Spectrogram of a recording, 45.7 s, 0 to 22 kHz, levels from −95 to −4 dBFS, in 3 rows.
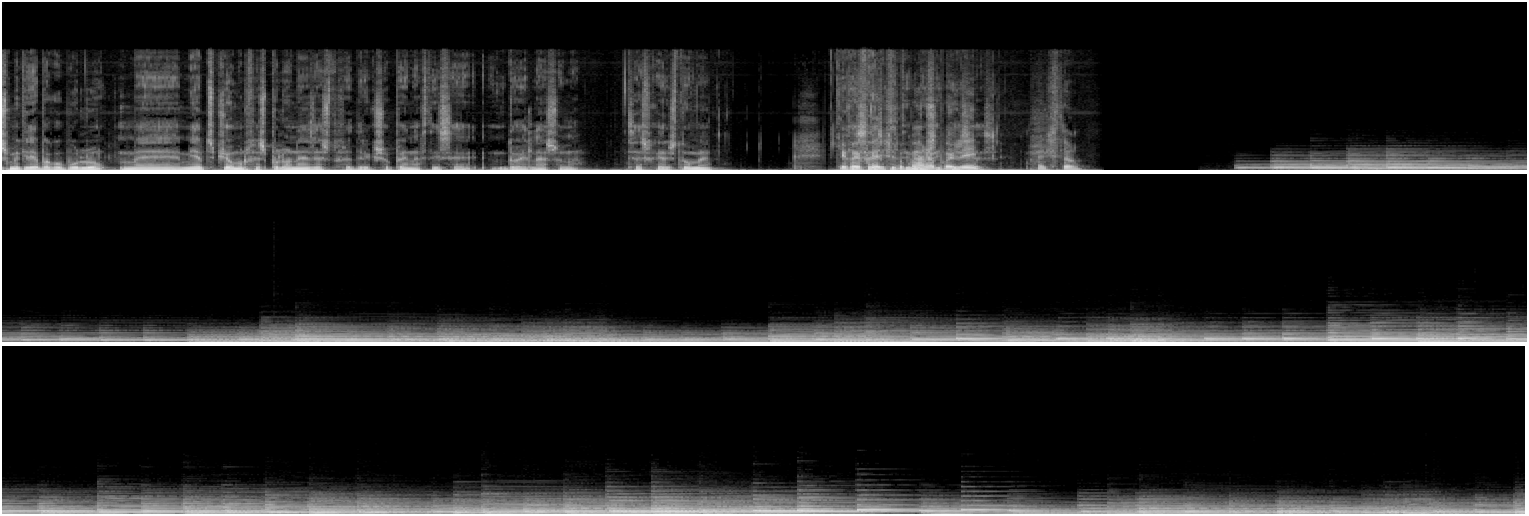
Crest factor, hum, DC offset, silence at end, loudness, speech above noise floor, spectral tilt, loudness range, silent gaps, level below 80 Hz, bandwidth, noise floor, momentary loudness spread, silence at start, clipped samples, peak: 18 dB; none; under 0.1%; 0 s; -26 LUFS; 26 dB; -7 dB/octave; 8 LU; 11.02-11.96 s; -40 dBFS; 16 kHz; -48 dBFS; 12 LU; 0 s; under 0.1%; -6 dBFS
